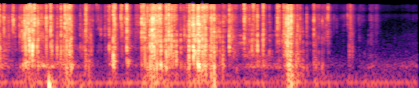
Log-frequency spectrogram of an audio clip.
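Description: Foil trading-card pack wrapper crinkling as it is torn open and peeled back by hand; the crinkling stops about five seconds in.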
